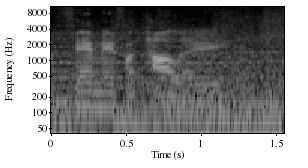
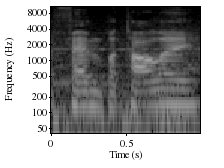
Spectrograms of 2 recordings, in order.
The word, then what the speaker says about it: femme fatale: Don't worry, I'm a Femme Fatale. Uh-oh. Instead. Or a Femme Fatale? I don't think they pronounce the E at the end.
